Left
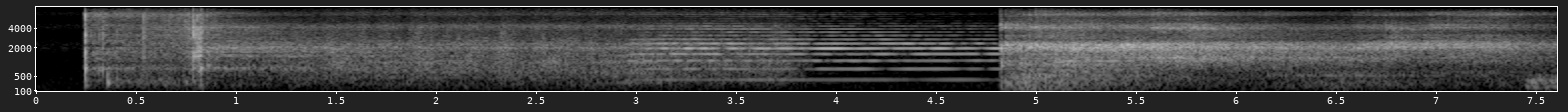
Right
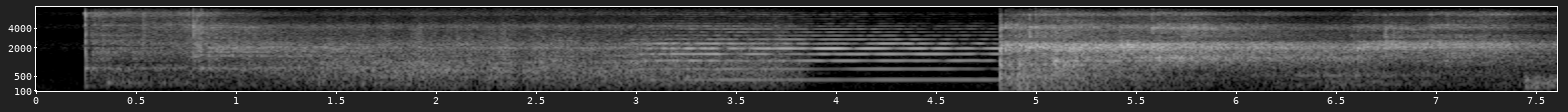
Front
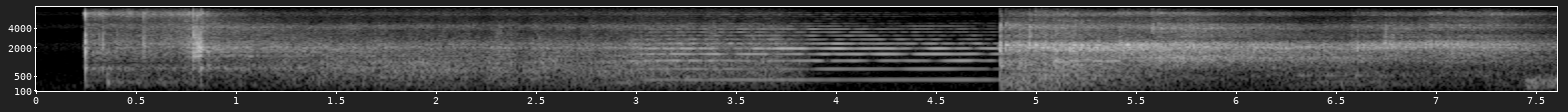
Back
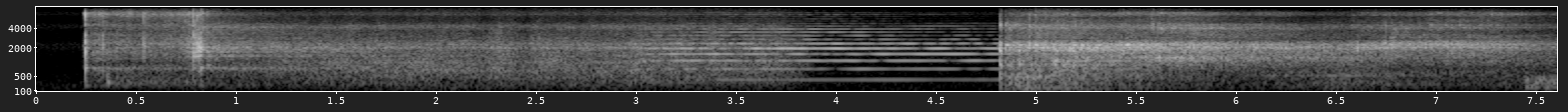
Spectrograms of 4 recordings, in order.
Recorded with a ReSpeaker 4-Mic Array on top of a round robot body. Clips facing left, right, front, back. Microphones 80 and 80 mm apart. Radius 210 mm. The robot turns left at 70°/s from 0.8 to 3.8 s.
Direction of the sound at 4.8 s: 105° right.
